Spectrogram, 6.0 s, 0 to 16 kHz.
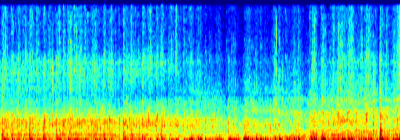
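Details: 1992 Honda CBR900 motorcycle running: uneven mechanical clatter over the engine note; owner suspects timing chain or cam chain tensioner, or something else, cause unconfirmed.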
